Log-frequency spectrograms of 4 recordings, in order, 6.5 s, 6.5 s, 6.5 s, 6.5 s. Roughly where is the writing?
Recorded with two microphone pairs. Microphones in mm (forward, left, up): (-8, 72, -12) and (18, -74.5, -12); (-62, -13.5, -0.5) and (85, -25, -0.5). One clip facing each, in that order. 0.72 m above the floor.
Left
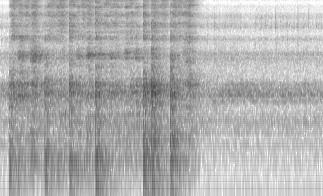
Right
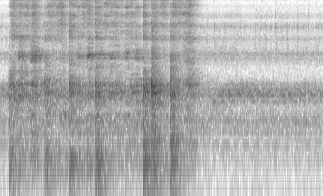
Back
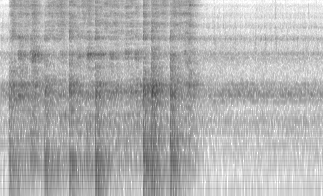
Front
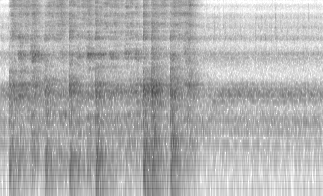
Behind.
